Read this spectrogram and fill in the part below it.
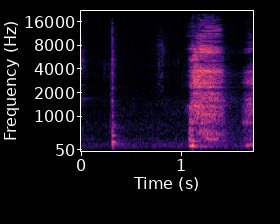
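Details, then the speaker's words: Audi S3 engine stripped down with the engine off: the cylinder 2 connecting rod is rocked by hand, giving sharp metallic clunks from about 3–4 mm of play; the rod bearing is gone. "there's about three or four mil movement so yeah Batman's gone"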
